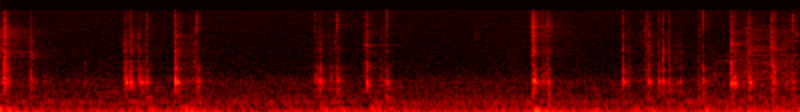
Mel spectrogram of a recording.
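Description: Calculator buttons being pressed to key in a calculation: about a dozen short plastic clicks at an irregular pace, some in quick pairs.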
